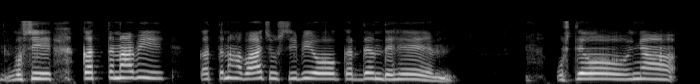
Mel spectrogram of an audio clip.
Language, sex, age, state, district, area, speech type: Dogri, female, 45-60, Jammu and Kashmir, Udhampur, rural, spontaneous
